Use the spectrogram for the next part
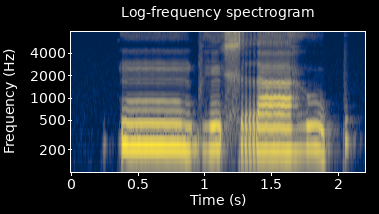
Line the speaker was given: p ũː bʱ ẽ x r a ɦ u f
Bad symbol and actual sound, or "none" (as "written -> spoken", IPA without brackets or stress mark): f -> p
